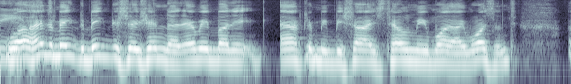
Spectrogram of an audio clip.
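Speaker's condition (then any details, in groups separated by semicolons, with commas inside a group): Cerebral palsy; present from birth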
